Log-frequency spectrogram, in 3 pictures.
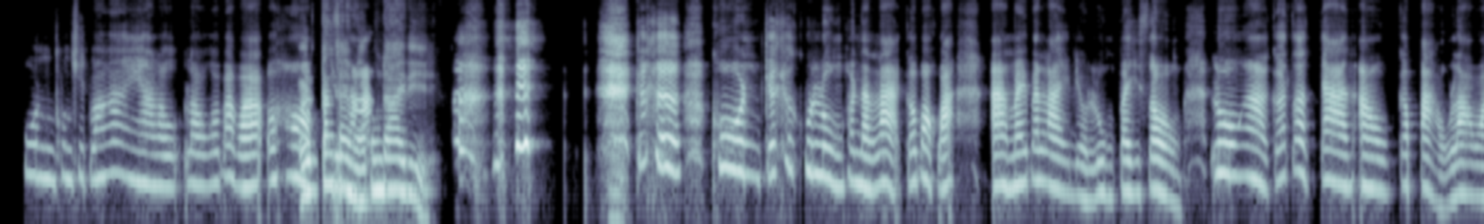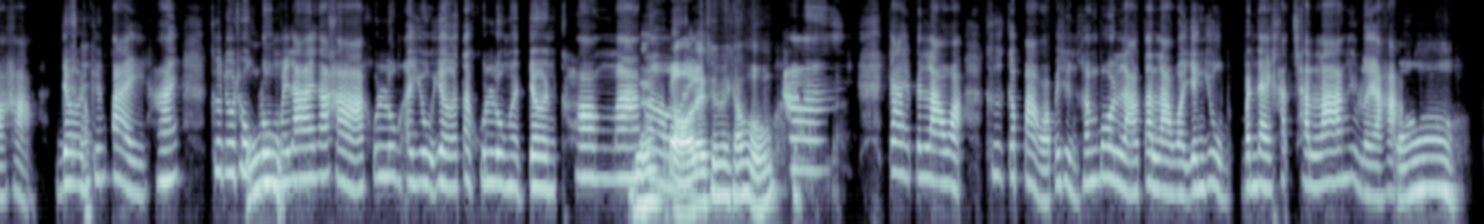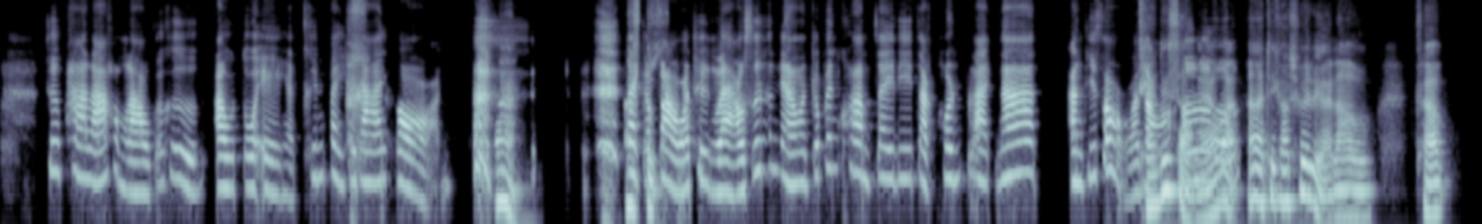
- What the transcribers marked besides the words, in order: tapping; laugh; other background noise; chuckle; laugh
- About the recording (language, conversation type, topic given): Thai, podcast, คุณเคยได้รับความเมตตาจากคนแปลกหน้าบ้างไหม เล่าให้ฟังหน่อยได้ไหม?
